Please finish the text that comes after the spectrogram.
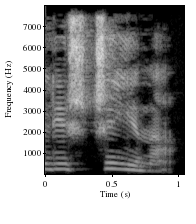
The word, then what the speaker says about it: ліщина: ми його позначаємо кружечком вимовляємо другий склад щи які звуки Ми чуємо ш ч и ш це твердий приголосний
